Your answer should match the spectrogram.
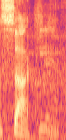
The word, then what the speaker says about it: Saki: I know Saki. That's how you pronounce his last name.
